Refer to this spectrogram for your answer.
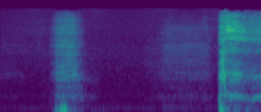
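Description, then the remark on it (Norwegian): Breathy gusts of air blown onto a hand: a short sharp puff, a softer hiss of breath, then a louder sustained blow at the end, with no talking. “Nå blåser du på hånden.”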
